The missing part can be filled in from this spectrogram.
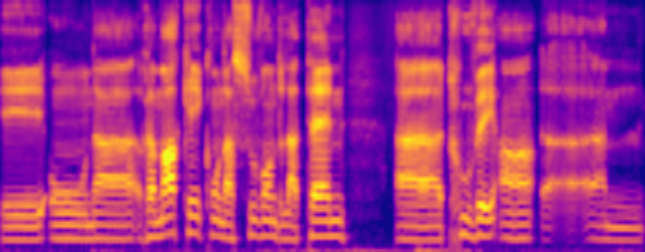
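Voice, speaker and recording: Speaking very slowly, a man with an English accent uses fairly even intonation at a medium pitch. The recording is very clean, with a silent background. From northern England. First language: English (speaking French). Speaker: pastor and worship songwriter. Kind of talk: interview. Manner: halting, many hesitations.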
